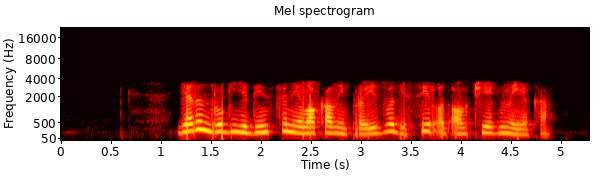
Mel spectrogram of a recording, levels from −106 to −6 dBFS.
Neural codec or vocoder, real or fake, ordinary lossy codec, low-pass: none; real; MP3, 24 kbps; 3.6 kHz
